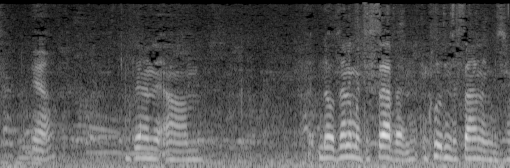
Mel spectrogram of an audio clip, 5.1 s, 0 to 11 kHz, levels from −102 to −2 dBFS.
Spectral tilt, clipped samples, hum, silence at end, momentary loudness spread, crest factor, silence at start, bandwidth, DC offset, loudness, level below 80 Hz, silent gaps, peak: -6.5 dB/octave; under 0.1%; none; 0 s; 20 LU; 20 dB; 0 s; 11 kHz; under 0.1%; -30 LUFS; -44 dBFS; none; -10 dBFS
